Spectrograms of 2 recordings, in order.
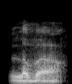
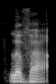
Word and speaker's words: LEVALè: LEVALè, is that how I'm pronouncing your name? Yes, that's correct. Correct me. Okay. Let me hear you say it. LEVALè. LEVALè.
